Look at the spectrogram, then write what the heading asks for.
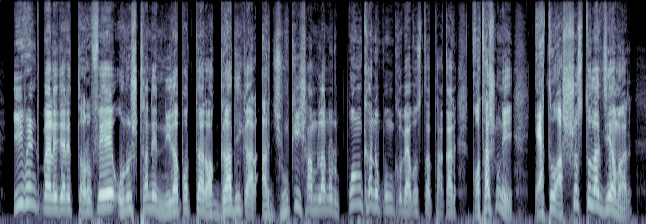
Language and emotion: Bengali, happy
